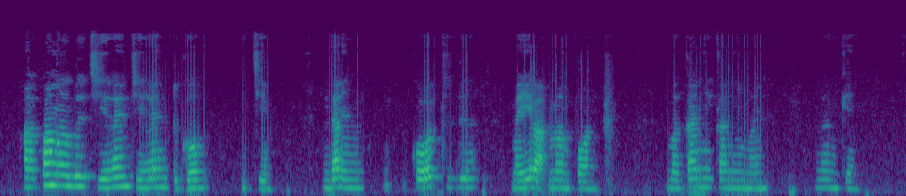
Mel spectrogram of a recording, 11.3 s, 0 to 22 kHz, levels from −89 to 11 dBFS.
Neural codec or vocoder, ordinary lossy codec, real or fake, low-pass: none; Opus, 24 kbps; real; 10.8 kHz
